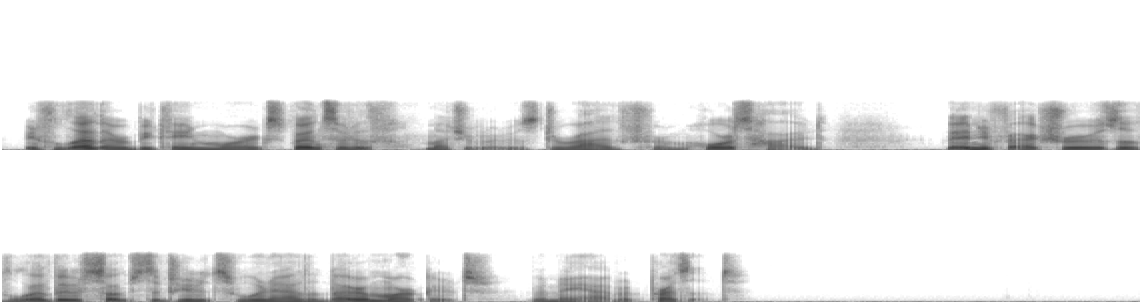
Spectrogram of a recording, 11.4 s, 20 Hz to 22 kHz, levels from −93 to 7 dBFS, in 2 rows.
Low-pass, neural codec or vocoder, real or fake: 7.2 kHz; autoencoder, 22.05 kHz, a latent of 192 numbers a frame, VITS, trained on many speakers; fake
